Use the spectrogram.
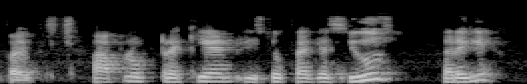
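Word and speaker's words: oesophagus: आप लोग trachea and इसोफेगस यूज करेंगे, ओइसोफेगस नहीं बोलेंगे, इसोफेगस ओ साइलेंट है।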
